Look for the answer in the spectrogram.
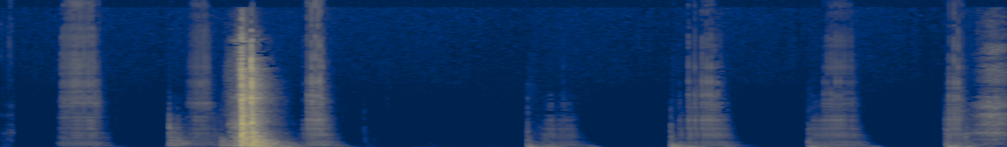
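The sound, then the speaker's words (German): A door bolt above is slowly slid and locked, a series of wooden and metal clunks and scrapes spaced out over several seconds, with no talking. “Jetzt hörte Magdalena deutlich, wie er über ihr den Riegel der Tür langsam verschloss.”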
